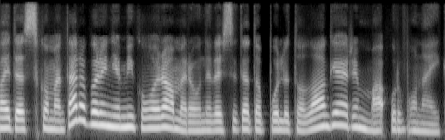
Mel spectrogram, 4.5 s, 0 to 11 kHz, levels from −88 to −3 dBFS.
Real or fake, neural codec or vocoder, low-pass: fake; codec, 24 kHz, 0.9 kbps, WavTokenizer, large speech release; 9.9 kHz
